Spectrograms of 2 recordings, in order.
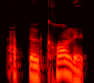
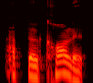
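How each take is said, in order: No difference in how they are said.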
